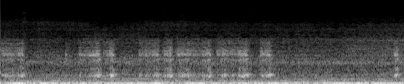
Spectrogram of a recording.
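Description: Diesel passenger train running through a station, with a heavy, steady low rumble. Higher-pitched noise comes and goes in short patches on top of it.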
